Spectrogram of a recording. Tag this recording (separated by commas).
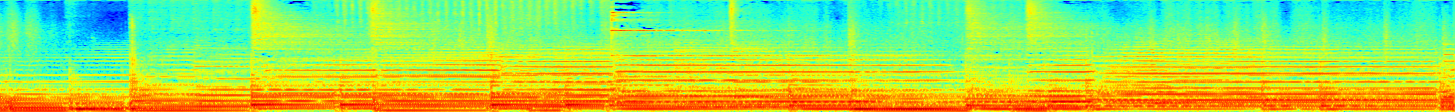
Orchestra, Music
